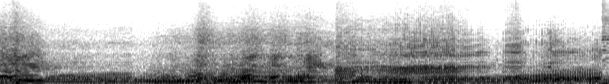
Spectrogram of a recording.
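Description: Dirt bike engines revving as riders pass along the track, the pitch rising and falling repeatedly with the throttle.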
